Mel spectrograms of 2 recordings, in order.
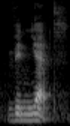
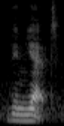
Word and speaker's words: vignette: is the word vignette the stress is on the second syllable you were saying vignette but it's vignette vignette um and then in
